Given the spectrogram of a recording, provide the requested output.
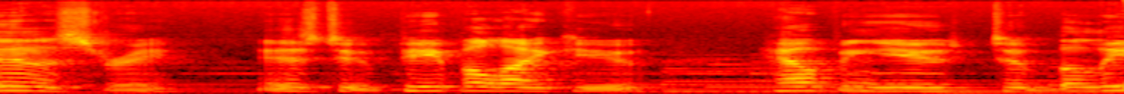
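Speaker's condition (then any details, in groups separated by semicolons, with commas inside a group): ALS; recently diagnosed, about 50 years old; throat and facial muscles affected, slurred speech, needs interpreter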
